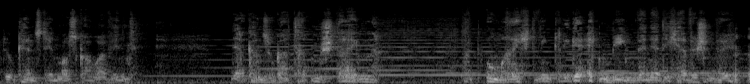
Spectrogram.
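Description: A man's voice: fairly low pitch, normal speed, creaky, over loud music. An actor playing a cynical, down-at-heel private detective in a noir radio drama, sardonic and laconic as he talks and narrates. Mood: wry, defiant. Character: cynical down-at-heel Moscow private detective, hard-boiled, wry. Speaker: lead actor and first-person narrator.

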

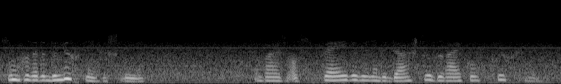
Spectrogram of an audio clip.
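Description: An actress playing a grave survivor who gives a measured, literary account in a radio play. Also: female voice, fairly low pitch, lightly acted. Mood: grave, sombre. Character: grave female survivor recounting a bombing disaster. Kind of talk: dramatic scripted narration in a radio play. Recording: tinny, noisy old radio recording.

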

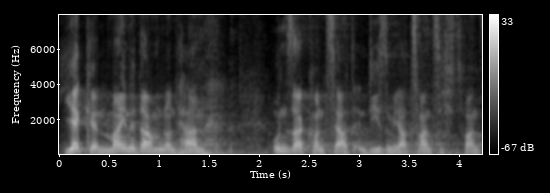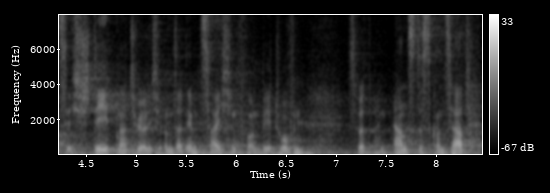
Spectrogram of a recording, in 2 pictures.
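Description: A man's voice: medium pitch, normal speed, slight background noise. A man who is the conductor and co-presenter, hosting a carnival concert with jovial, mock-serious banter. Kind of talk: comedic carnival stage banter. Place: concert hall stage. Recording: live hall reverb with audience.

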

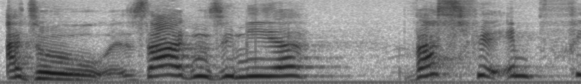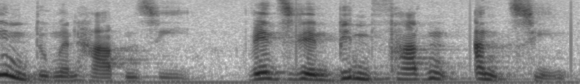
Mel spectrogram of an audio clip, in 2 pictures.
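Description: A pushy war reporter. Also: female voice, fairly high pitch, expressive, normal speed, fairly bright tone, breathy edge. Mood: insistent. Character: pushy female war reporter, gushing and insistent. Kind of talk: radio play acting.

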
